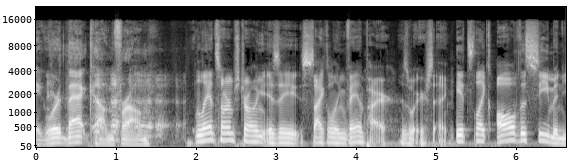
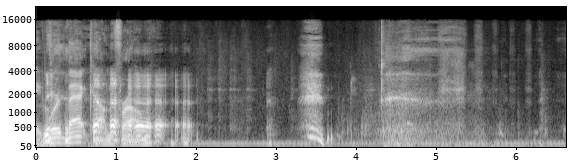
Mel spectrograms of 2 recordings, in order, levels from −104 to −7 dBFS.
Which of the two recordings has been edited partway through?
first; 2 cuts; at 1.9 s, 5.1 s

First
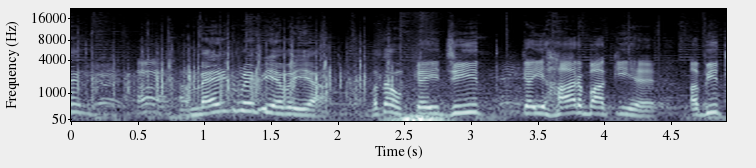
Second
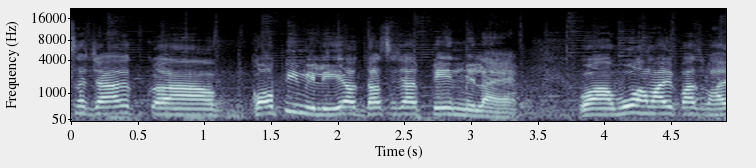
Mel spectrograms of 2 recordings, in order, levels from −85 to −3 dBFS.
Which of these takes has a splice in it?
first; 1 cut; at 2.5 s

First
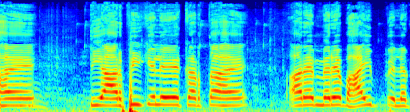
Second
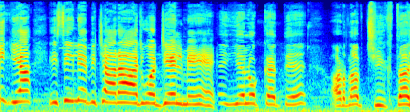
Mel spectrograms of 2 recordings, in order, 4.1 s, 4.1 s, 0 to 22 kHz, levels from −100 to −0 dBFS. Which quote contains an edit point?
second; 1 cut; at 2.3 s

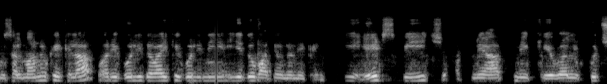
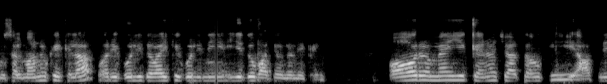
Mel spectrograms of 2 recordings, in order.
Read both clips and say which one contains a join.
first; 1 cut; at 3.6 s

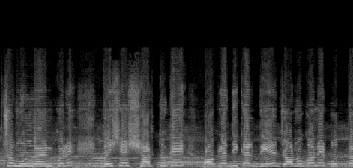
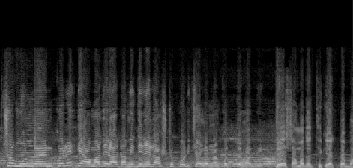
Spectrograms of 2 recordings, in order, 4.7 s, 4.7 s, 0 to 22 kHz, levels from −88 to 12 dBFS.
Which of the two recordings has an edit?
second; 2 cuts; at 1.0 s, 3.7 s

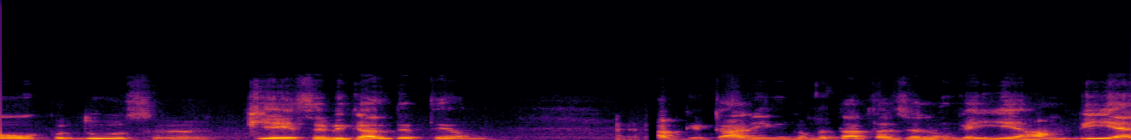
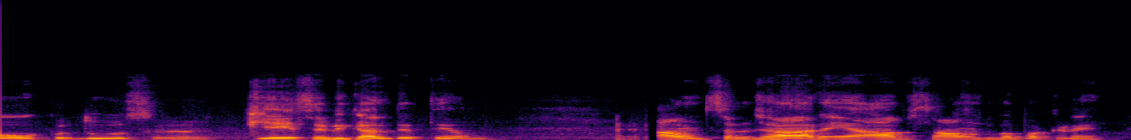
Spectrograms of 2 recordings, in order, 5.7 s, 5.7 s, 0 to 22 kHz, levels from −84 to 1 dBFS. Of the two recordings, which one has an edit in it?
first; 1 cut; at 3.3 s

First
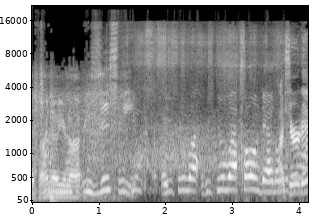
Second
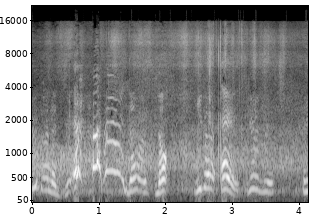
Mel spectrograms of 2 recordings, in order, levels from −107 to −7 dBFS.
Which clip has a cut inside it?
first; 1 cut; at 1.3 s

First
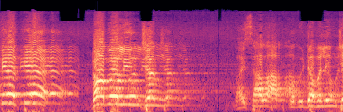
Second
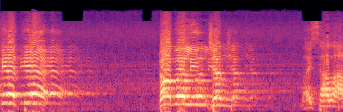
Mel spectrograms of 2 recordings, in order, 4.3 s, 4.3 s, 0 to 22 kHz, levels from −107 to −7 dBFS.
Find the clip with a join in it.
first; 1 cut; at 0.9 s

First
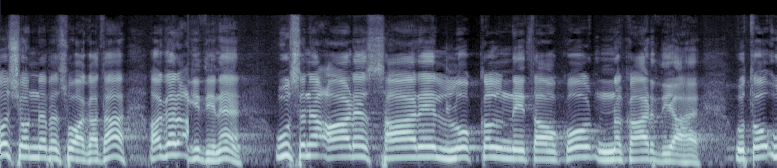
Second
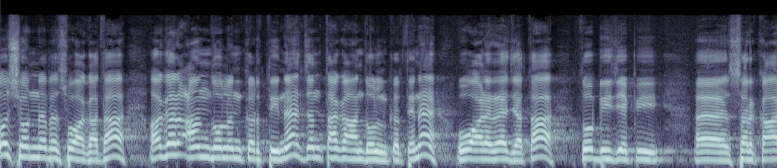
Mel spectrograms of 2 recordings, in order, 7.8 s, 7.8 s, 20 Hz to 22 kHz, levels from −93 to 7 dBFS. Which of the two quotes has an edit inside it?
first; 1 cut; at 1.9 s

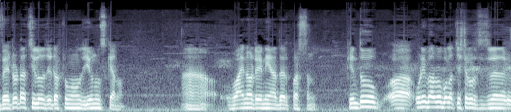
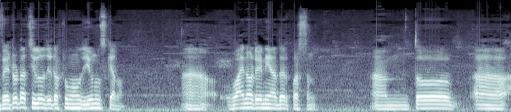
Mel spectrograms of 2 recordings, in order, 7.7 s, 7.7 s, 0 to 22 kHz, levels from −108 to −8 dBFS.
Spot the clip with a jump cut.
first; 1 cut; at 5.0 s

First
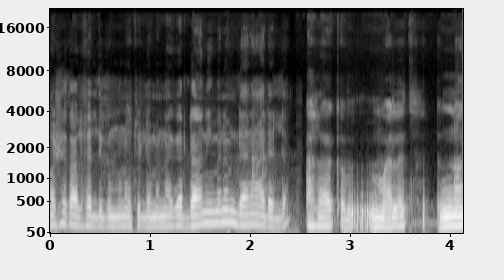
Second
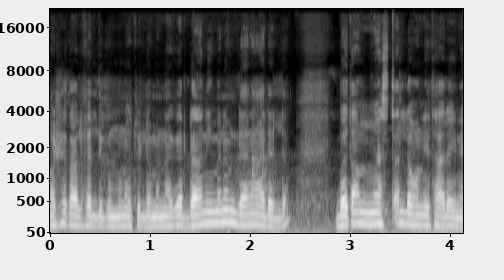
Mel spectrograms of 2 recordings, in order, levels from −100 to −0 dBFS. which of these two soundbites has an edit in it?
first; 1 cut; at 2.5 s

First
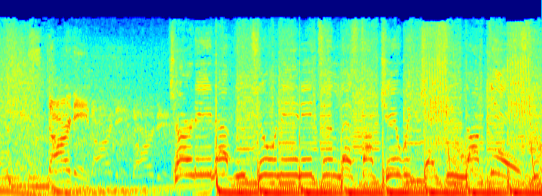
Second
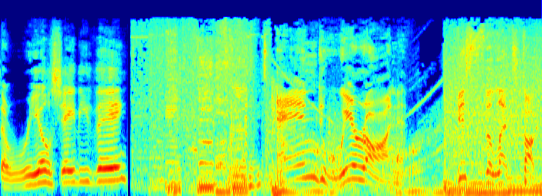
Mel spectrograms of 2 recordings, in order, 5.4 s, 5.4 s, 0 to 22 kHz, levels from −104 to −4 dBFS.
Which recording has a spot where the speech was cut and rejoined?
second; 1 cut; at 1.4 s

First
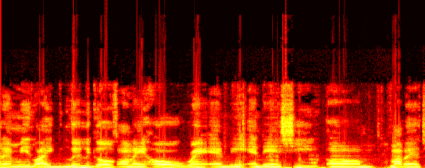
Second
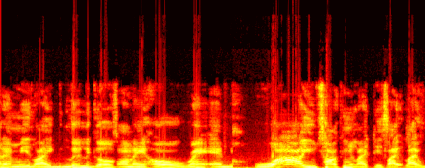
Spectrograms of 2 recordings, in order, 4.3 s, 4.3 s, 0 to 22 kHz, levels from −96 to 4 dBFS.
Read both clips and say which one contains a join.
second; 1 cut; at 2.3 s

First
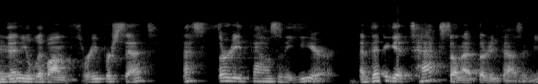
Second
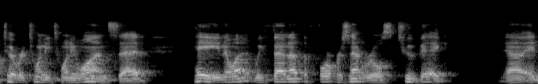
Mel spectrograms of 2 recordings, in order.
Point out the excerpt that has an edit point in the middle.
first; 2 cuts; at 1.6 s, 3.4 s

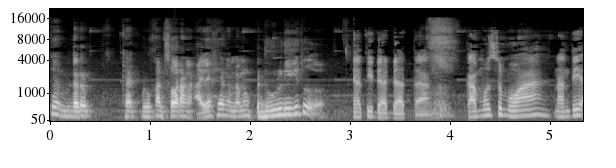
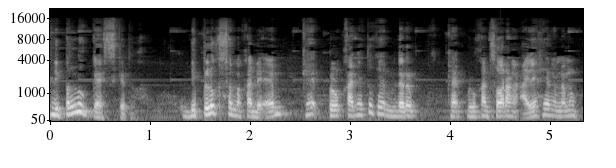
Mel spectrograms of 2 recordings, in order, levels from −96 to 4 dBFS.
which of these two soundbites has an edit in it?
first; 1 cut; at 3.0 s

